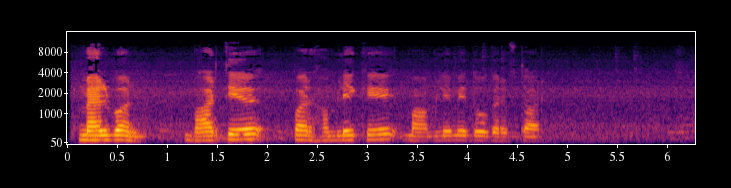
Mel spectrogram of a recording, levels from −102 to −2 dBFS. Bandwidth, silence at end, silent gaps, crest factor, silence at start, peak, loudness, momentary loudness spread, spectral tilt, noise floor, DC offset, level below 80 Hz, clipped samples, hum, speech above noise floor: 9.8 kHz; 1.55 s; none; 22 dB; 0.1 s; -2 dBFS; -24 LUFS; 14 LU; -6 dB/octave; -55 dBFS; under 0.1%; -72 dBFS; under 0.1%; none; 32 dB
